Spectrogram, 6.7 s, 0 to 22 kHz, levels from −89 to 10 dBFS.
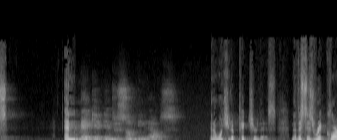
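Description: A speech clip in which, from 1.50 s, just before "I want you to", to 4.23 s, the sound abruptly turns roomy and hollow, drops about 10 dB in level, loses low end, and sits over a noise floor about 30 dB below the speech, then snaps back. This is likely a switch to a distant microphone. On a waveform the section shows a sudden step down in amplitude; a spectrogram shows thinner bass, smeared reverberant tails and a raised broadband noise band.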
